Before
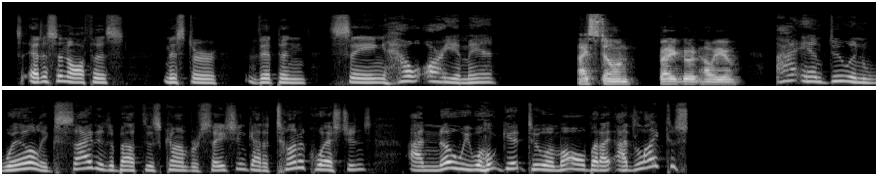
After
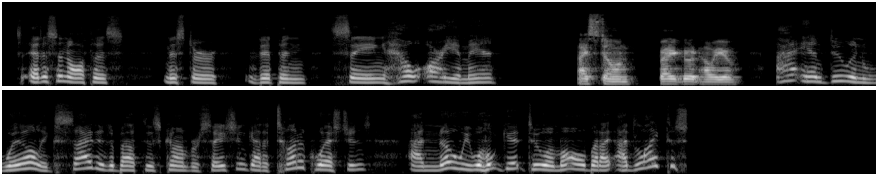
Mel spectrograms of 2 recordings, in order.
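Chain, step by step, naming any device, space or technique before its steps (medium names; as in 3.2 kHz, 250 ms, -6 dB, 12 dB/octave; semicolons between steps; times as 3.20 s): inside a helmet (treble shelf 5.8 kHz -8.5 dB; small resonant body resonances 440/810/1800 Hz, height 15 dB, ringing for 35 ms); trim -9.5 dB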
